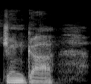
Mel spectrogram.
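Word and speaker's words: 增加: modern Mandarin, usually it's combined with another character that's pronounced ga. And if you look up this character on Google, you'll find graphs of things that are increasing. So this is jung ga, which means to increase,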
